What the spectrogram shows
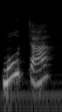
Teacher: esse ER no fim fica como um A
